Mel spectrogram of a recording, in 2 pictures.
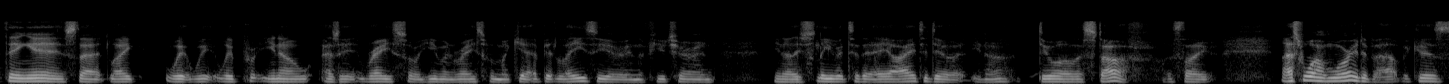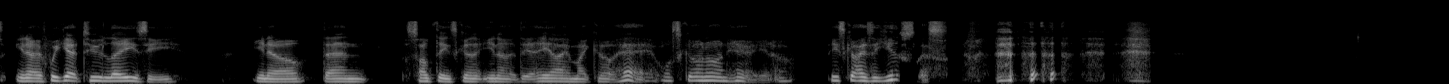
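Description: No technical faults are audible.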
